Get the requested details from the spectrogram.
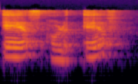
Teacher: But if you say S or F, there is no vibration.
